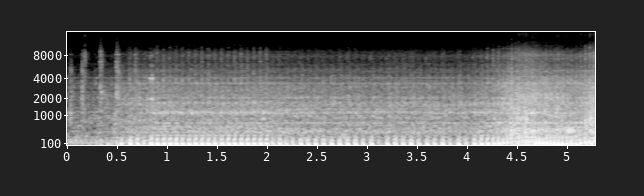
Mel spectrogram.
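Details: Honda Beat ESP scooter CVT: coarse, uneven chugging that swells as revs rise, noisy and pulling poorly; causes include deformed rollers/roller housing.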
